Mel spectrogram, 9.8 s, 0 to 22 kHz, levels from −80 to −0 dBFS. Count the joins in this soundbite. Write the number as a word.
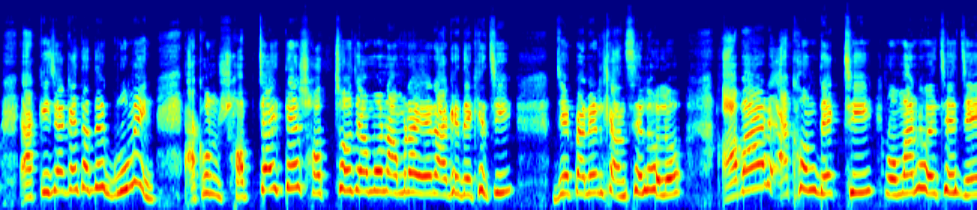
one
